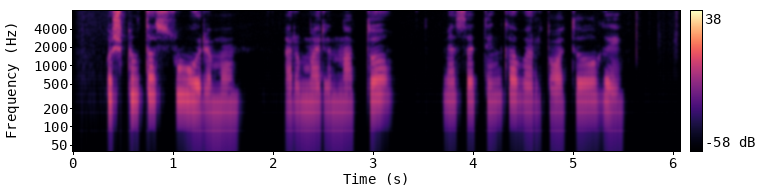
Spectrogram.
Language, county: Lithuanian, Vilnius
